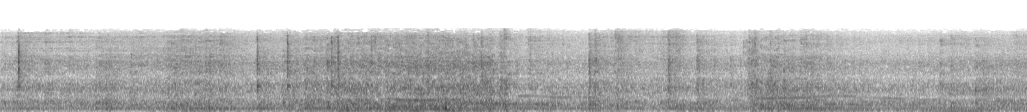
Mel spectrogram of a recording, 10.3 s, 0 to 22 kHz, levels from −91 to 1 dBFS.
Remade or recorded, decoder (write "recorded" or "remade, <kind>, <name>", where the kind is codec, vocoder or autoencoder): recorded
